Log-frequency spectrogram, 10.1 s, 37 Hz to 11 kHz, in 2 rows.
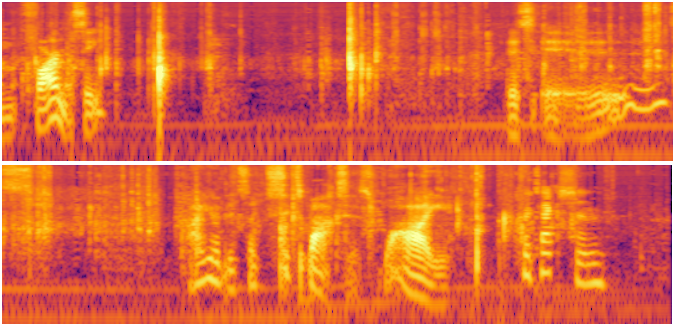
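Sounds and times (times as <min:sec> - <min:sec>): cardboard crackling: 0:00.2 - 0:09.8.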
